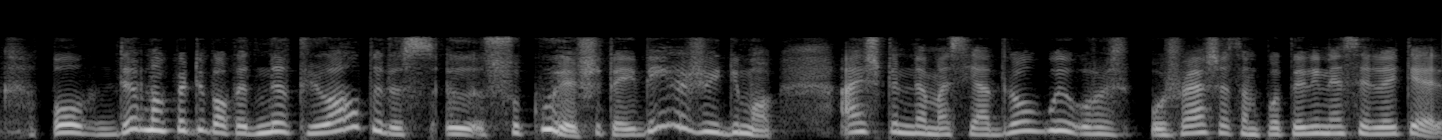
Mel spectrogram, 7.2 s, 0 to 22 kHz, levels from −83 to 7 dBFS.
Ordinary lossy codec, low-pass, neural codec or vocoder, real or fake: AAC, 48 kbps; 7.2 kHz; codec, 16 kHz, 0.5 kbps, FunCodec, trained on LibriTTS, 25 frames a second; fake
